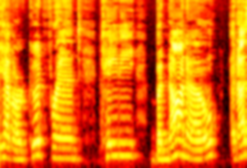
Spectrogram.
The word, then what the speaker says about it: Bonanno: And today in the studio, we have our good friend, Katie Bonanno. And I said it right. Woo! I was like, it's like banana, but it's not. It's Bonanno, and I'm never going to forget that.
